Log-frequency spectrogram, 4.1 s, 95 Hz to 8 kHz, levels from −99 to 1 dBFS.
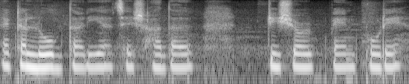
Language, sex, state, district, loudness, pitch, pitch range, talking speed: Bengali, female, West Bengal, Cooch Behar, -14 LUFS, 230 Hz, 230-235 Hz, 115 wpm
